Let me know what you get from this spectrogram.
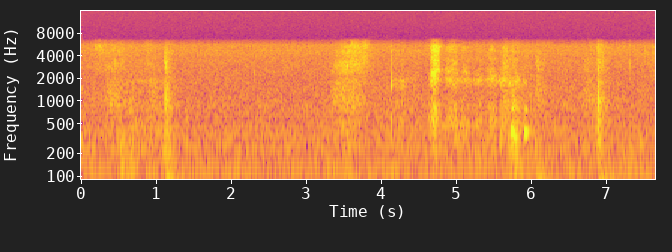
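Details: Finn, a Pomeranian dog indoors in a small room, gives a few soft snuffling sniffs and wheezy breaths in separate bursts over a faint low hum.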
